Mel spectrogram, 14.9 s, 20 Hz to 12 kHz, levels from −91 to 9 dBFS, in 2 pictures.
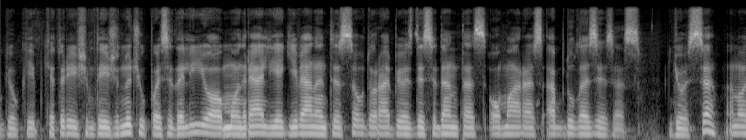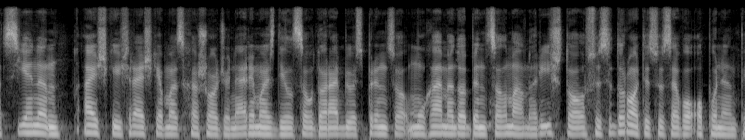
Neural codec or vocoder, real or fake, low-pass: vocoder, 22.05 kHz, 80 mel bands, Vocos; fake; 9.9 kHz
